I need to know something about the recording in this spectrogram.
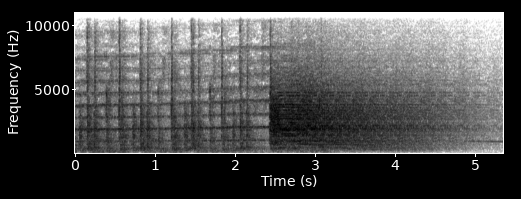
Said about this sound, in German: Der fährt ja ohne Licht. Dafür umso schneller.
